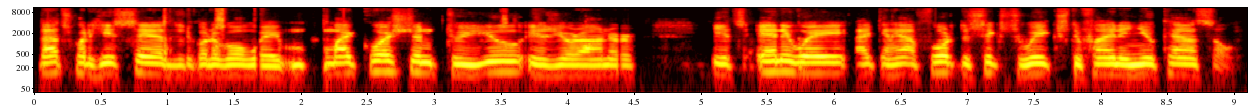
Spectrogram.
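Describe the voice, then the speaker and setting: An older man with a Greek accent, Greek his first language, pleading his case to a judge in halting, broken English. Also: medium pitch, steady tone, a bit bright, dry recording, rough recording. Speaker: defendant in court. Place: courtroom.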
